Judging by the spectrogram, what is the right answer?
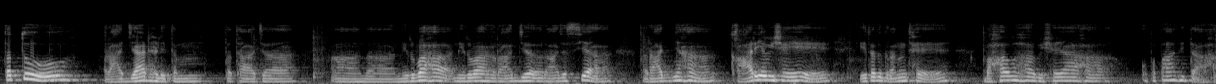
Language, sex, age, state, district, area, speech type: Sanskrit, male, 18-30, Karnataka, Uttara Kannada, rural, spontaneous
